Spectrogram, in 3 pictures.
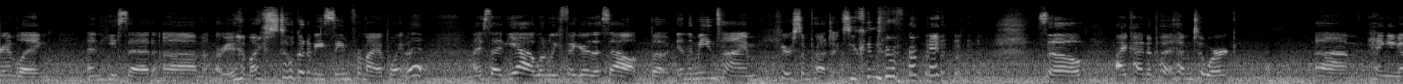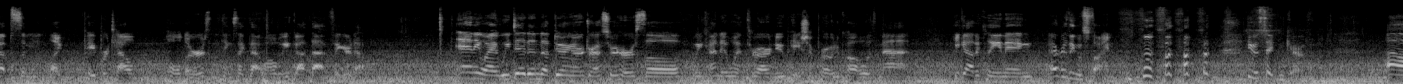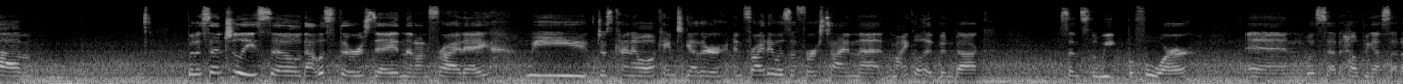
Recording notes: The day before the Open House of Integrative Dental Wellness. While driving home from an intense implant CE course.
